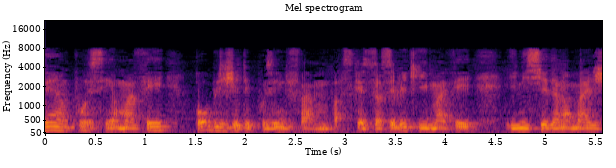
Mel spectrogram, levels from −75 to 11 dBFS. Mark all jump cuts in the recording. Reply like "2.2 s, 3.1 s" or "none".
none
